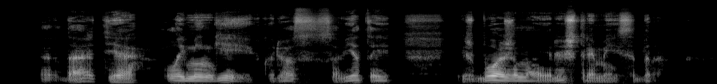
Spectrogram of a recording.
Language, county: Lithuanian, Šiauliai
